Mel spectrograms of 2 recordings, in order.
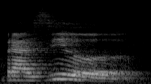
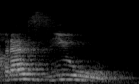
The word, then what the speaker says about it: Brasil: Mas quando a letra L tá depois de uma vogal, assim, no final da sílaba, ele vai fazer um som de U. Ele não vai fazer L, né? Então a gente não vai falar Brasil, a gente vai falar Brasil.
